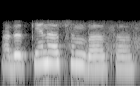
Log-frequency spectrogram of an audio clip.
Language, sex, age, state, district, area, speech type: Kashmiri, female, 18-30, Jammu and Kashmir, Budgam, rural, conversation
